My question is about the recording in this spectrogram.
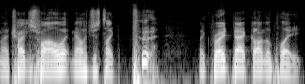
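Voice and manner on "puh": short puffed spitting noise; imitated spit. Retelling his failed swallow to friends, imitated spit. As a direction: mimic spitting food straight out.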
